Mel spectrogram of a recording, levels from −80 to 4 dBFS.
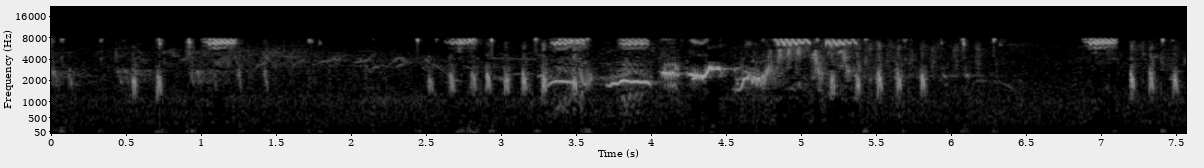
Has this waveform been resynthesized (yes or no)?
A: no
